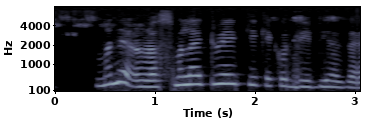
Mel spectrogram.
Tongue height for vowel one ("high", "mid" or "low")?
low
